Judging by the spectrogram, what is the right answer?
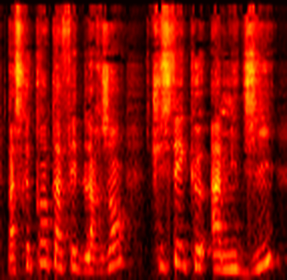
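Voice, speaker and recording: A woman speaks in a low voice. She talks bluntly to her listeners and mocks what they do. Her casual monologue slips into English phrases now and then. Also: animated, moderate pace. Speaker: women's coach.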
